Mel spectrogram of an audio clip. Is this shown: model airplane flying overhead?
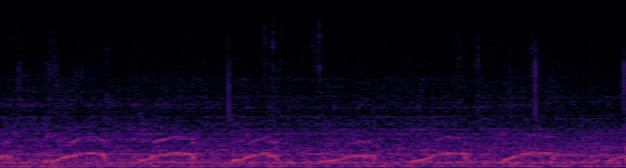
no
